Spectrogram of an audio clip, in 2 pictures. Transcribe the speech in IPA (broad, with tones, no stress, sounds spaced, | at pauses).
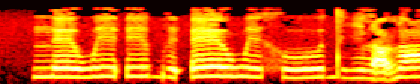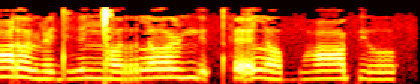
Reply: n̪ ɛː˨ w ɪː˧ ʔ ɪː˧ b ɪ˨ ʔ ɛː˦ w ɪ˧ x ʊː˨˦ dʱ i˨ l ɑ̰˦ ɳ ɑː˦ ɾ ʌ˨ l ɳ ɪ˨ dʱ ɪ˧ ŋ͡ǀ ʌ˨ r l ʌː˦ ɳ mʲ ə̰˧ t̪ʰ ɛ̰˦ l ʌ˨ bʱ ɑː˦ pʲ ʊ˧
